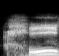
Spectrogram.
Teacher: huruf ha sama ya tadi keluarnya dari tengah tenggorokan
